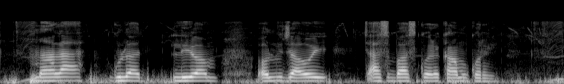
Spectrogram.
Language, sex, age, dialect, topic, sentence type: Bengali, male, 18-24, Jharkhandi, agriculture, statement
